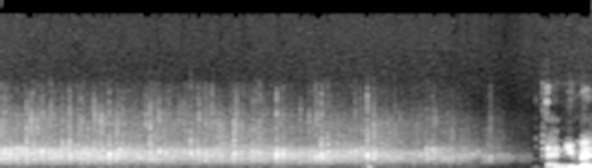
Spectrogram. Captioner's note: applause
